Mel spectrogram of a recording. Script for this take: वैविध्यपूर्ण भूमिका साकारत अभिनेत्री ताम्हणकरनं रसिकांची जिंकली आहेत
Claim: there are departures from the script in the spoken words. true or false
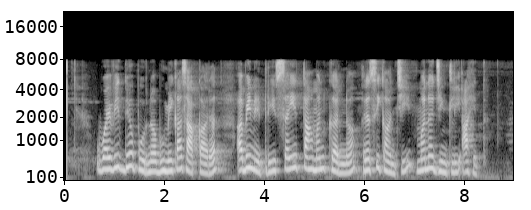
true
